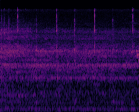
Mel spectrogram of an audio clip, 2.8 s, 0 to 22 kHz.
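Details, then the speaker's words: Honda Beat FI (injection) scooter that won't start, with no spark from coil to plug and no fault code on the indicator lamp. At key-on, light regular injector ticks about every 0.4 s over a steady high hum. Normal injector click showing it has power. "oke teman-teman kita tes untuk on Oke ini bunyi ya bunyi injeksinya tuh"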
